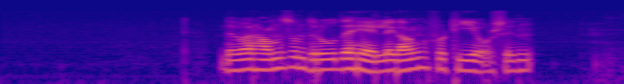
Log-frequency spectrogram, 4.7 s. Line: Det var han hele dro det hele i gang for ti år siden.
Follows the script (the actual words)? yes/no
no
